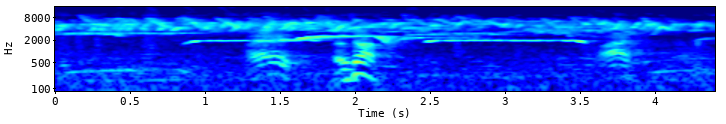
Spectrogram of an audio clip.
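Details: Crowd of oriental white-eyes at a singing contest, caged birds pouring out a thick, shimmering high-pitched twitter, crossed by long level whistles and short arched notes, with people talking in the background.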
